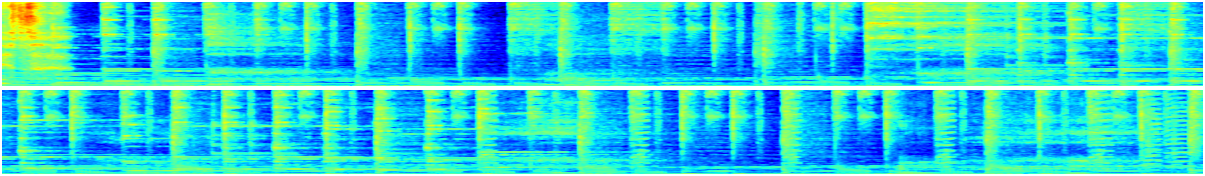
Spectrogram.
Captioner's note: whisper; snooooooze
